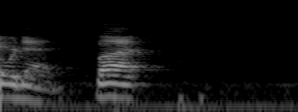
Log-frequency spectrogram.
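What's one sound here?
A young man speaks briefly and casually into a microphone, close up.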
